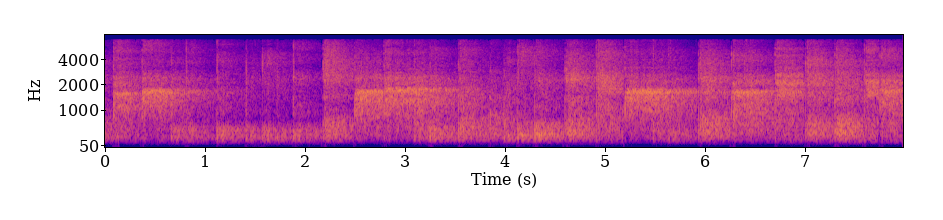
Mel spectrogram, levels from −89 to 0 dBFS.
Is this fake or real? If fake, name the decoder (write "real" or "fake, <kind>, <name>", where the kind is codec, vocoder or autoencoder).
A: real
